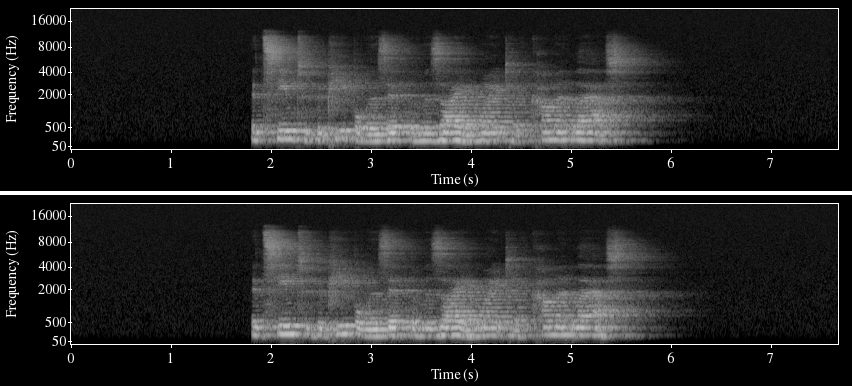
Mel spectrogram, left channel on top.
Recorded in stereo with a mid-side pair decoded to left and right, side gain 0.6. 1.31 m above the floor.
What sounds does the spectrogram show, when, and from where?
1.8 s a woman speaking: 20° left, 1.0 m; by 5.5 s 55° left, 3.5 m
